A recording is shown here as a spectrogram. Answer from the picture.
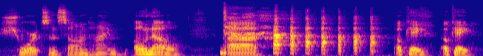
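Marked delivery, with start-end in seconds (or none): none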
